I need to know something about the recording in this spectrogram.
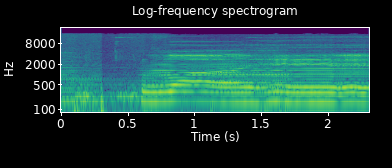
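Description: Shabad kirtan: a few tabla strokes, then about half a second in the harmoniums sound a steady held chord and a singer comes in on a long, wavering note.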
